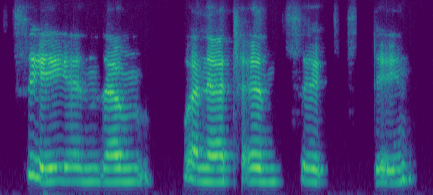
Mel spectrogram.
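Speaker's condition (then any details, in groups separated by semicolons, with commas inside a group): Cerebral palsy; stammered, breath after few words, heavy breathing, slow, now quicker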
